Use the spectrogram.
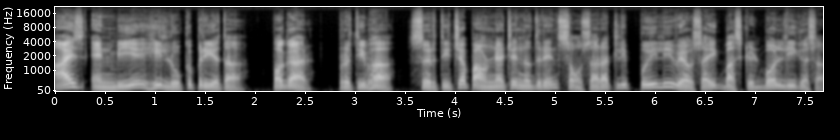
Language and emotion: Goan Konkani, neutral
